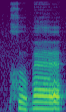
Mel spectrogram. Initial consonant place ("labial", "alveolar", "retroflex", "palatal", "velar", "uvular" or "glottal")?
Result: velar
